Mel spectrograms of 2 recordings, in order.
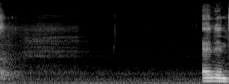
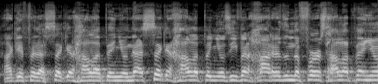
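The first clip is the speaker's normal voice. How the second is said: ordinary talk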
